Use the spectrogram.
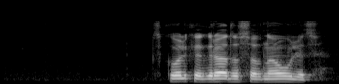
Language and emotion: Russian, neutral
